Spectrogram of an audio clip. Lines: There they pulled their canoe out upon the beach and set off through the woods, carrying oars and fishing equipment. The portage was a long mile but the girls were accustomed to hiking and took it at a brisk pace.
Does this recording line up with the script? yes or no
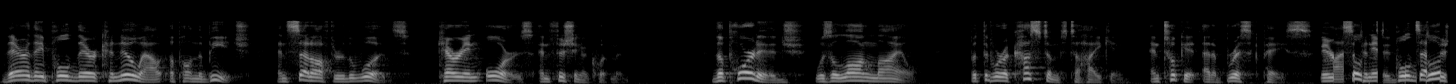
no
